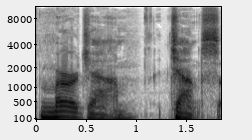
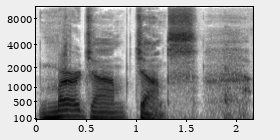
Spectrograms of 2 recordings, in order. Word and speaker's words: Mirjam Janse: Ladies and gentlemen, the way you spell Mirjam is pronounced in the English language as Mirjam Janse, okay? Mirjam Janse, okay?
